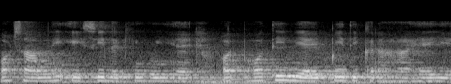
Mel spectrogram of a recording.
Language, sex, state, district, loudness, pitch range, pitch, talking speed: Hindi, female, Haryana, Rohtak, -15 LUFS, 155-170 Hz, 160 Hz, 185 wpm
